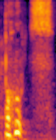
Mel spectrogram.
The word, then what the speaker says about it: bhoots: I looked it up, how to pronounce it, bhoots.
